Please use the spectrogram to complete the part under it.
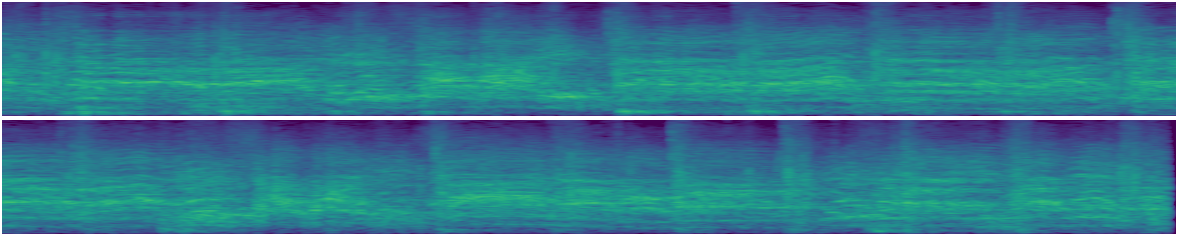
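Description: Hands clap sharply in a crowd.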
